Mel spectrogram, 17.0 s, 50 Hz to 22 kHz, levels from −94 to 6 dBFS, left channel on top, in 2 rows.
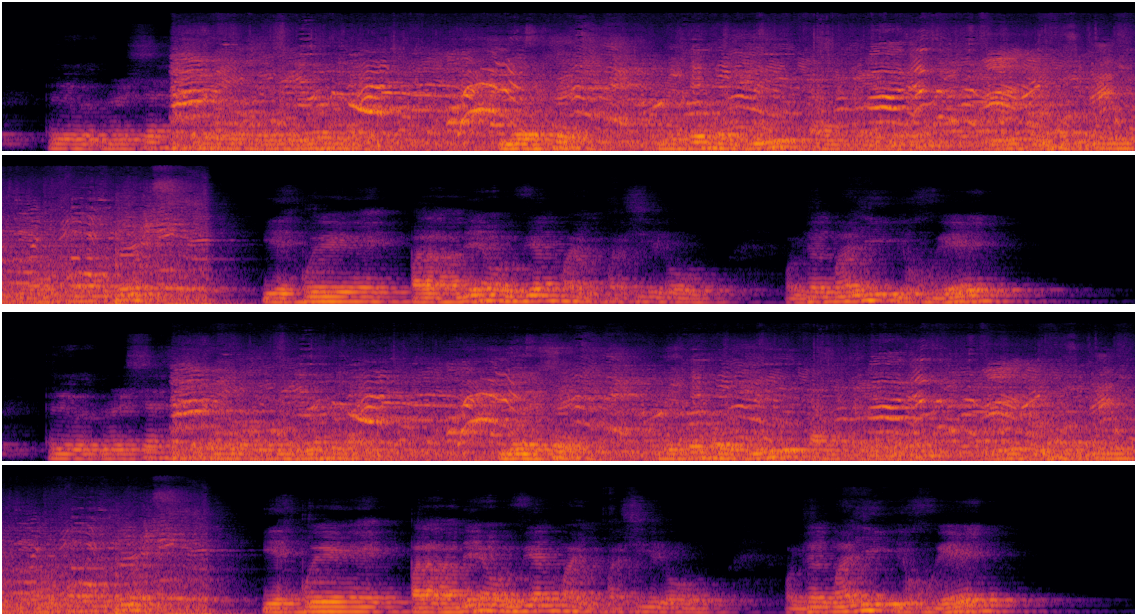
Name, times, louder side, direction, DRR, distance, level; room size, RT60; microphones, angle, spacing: voice 1, 0.3-2.9 3.7-4.3 4.9-7.0 7.3-9.6 10.5-13.8 14.4-15.8, equal, 80° right, -3 dB, 7.4 m, -28 dB
sound 1, 1.3-10.1, left 2 dB, 20° left, 1.6 m, -28 dB
22.0 x 18.0 x 6.9 m, 0.89 s
head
